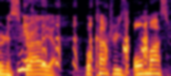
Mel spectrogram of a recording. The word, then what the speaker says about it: hummus: That's how you meant to say omus, is how you pronounce it properly. I've got a great story about omus, but I think this break will go for too long. – Stop saying omus. – It's how you say it. It's a real way of saying it. Hummus is the Australianized version. It's omus.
